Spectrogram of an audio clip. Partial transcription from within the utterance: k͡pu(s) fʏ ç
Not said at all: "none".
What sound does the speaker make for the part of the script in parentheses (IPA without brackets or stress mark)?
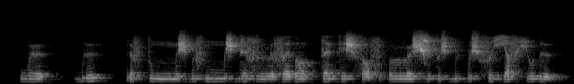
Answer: ʃ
